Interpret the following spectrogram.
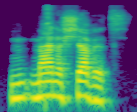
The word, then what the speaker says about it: Manischewitz: How do you pronounce it? Manischewitz.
